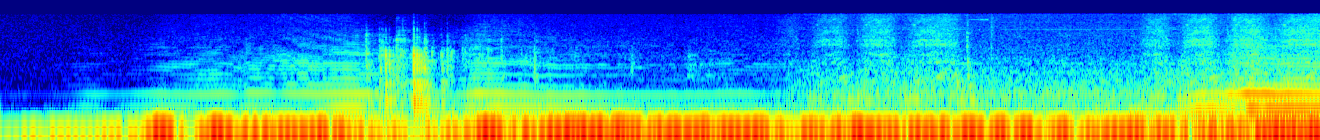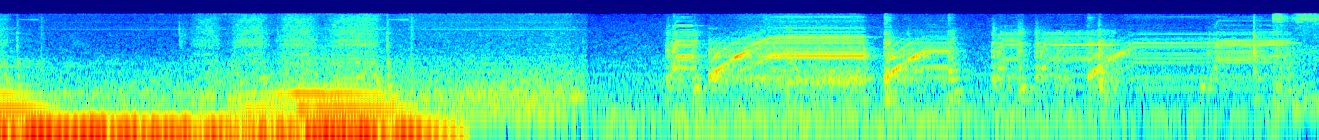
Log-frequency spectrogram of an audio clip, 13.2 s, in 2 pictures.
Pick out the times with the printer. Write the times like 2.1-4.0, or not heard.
3.9-13.1.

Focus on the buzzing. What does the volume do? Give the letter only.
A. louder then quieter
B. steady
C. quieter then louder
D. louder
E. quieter
C.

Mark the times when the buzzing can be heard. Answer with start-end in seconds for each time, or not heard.
0.0-8.8.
